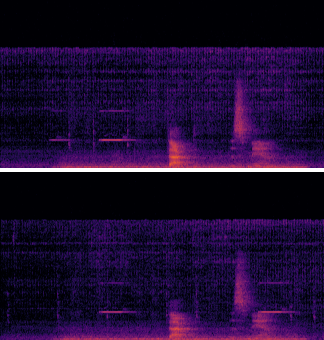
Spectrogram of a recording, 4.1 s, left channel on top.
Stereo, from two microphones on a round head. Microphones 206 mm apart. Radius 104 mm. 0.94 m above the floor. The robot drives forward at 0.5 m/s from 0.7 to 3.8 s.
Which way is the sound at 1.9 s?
35° left (ahead or behind).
